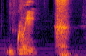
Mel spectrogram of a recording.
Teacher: It's a G sound like G, but you're rounding your lips to get gwe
